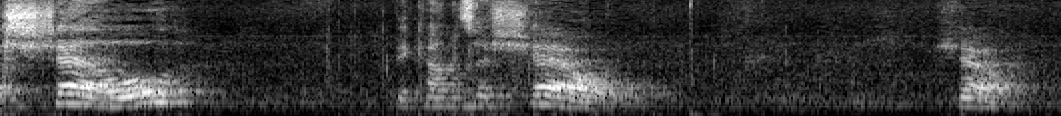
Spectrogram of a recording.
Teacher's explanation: You get rounding usually added. And so a shell becomes a shell. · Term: a new diphthong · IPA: [ ʃeo ], [ ʃeɫ ]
